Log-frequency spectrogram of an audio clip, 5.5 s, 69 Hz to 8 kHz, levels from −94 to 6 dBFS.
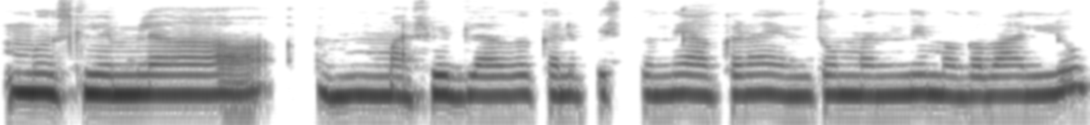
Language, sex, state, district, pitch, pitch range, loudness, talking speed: Telugu, female, Telangana, Nalgonda, 225 Hz, 220-230 Hz, -29 LUFS, 90 wpm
